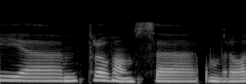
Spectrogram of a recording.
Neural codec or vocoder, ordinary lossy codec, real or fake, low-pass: none; none; real; 7.2 kHz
